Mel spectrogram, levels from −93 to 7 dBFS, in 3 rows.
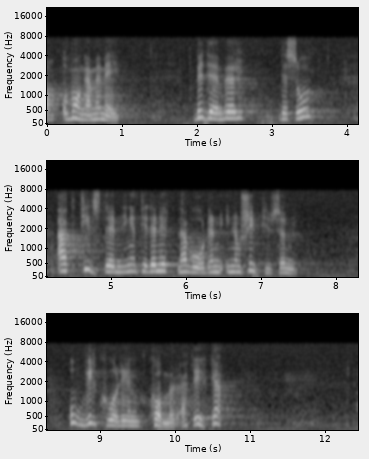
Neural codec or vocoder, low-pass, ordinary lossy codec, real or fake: none; none; none; real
